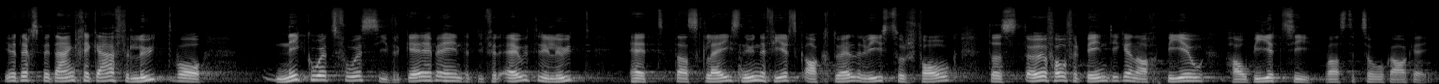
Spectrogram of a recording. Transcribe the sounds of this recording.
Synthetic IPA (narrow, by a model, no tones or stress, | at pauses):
ɪʋɛt̪ɛχsb̥ɛdæŋkχəɡæːfʏɾlytʋɔ | nɪtɡ̥uətsfuəsːifəɾɡ̥eːbɛhɪnd̪əɾt̪ifəɾɛltəɾilyt | hɛtd̥ɑsɡ̥lɛɪsnynəfiəɾt͡skɑktuɛlːəɾʋiːst͡sʊɾfɔlk | d̥ɑstøːfɔʊfəɾb̥ɪndɪɡənɑχb̥iəwhɑlbiəɾtsiʋɑsd̥ət͡soːɡɑːɡ̥ɛ̰ɪt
